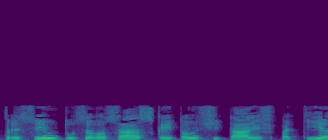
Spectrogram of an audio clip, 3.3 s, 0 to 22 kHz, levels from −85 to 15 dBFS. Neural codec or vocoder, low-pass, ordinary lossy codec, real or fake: none; 5.4 kHz; MP3, 24 kbps; real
